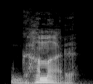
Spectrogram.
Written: घमर

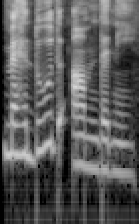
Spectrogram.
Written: महदूद

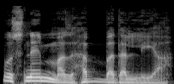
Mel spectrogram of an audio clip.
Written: मज़हब

